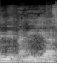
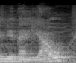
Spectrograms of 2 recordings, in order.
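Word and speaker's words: נתניהו: No se dice Netanías, se dice Netanyahu, y así sucesivamente.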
